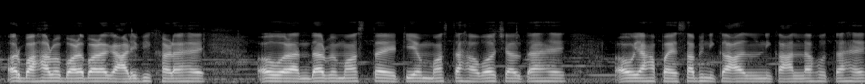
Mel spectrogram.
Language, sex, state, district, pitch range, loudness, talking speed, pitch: Hindi, male, Chhattisgarh, Bilaspur, 140-150 Hz, -17 LUFS, 185 wpm, 145 Hz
